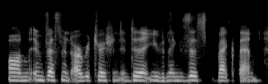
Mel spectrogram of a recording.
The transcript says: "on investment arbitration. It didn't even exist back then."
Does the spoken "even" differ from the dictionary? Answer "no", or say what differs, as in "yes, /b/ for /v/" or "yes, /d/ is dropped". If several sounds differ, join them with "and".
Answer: no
